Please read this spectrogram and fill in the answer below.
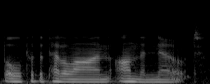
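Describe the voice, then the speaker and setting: A man's voice: medium pitch, fairly even intonation, a little fast, vocal fry, a bit bright, slight background noise. A man hosting a livestream on composing, thinking aloud in a casual, chatty, informal way. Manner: informal and chatty, hums snatches of melody. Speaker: composer hosting a livestream on writing game music.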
